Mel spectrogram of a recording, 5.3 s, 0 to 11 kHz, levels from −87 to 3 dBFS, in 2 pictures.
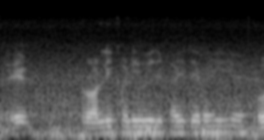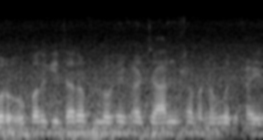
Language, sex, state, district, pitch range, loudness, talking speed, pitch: Hindi, female, Goa, North and South Goa, 105-115 Hz, -27 LUFS, 225 wpm, 105 Hz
